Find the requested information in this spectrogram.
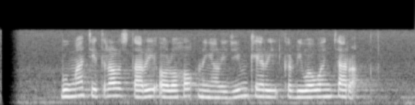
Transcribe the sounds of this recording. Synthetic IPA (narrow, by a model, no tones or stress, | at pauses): buŋat͡ʃit̪ɾalst̪aɾiʔɔlɔɦɔk̚niŋalid͡ʒimkɛɾikɨrdiwawaɲt͡ʃaɾa̰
